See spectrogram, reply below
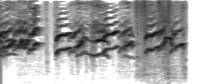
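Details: Young cockatiel in an aviary producing a nearly continuous run of raspy, modulated chattering calls for under three seconds, briefly broken once, then stopping abruptly into silence.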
